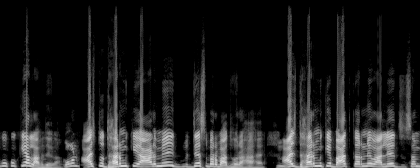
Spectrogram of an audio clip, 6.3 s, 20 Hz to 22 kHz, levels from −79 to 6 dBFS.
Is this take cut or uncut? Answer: cut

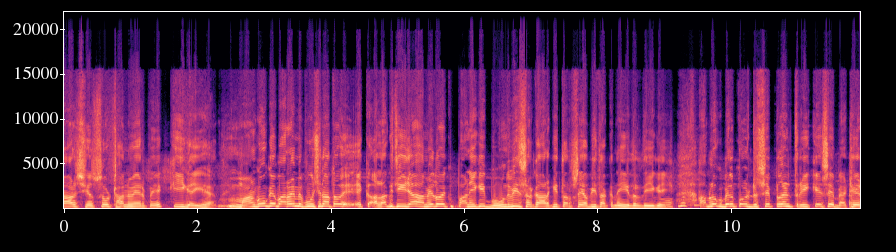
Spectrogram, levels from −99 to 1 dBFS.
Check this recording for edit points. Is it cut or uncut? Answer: cut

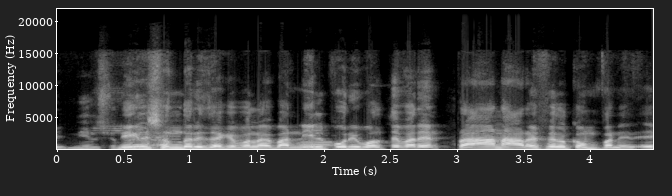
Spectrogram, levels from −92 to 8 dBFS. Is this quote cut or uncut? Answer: cut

